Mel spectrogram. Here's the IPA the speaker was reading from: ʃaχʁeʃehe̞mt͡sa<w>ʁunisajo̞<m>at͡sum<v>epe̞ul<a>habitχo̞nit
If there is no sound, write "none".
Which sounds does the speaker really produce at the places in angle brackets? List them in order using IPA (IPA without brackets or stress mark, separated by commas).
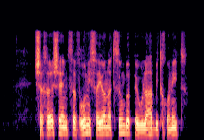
v, n, b, a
